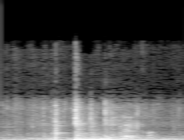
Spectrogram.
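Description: A pigeon coos softly and briefly up close, with faint rustling and a voice nearby.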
